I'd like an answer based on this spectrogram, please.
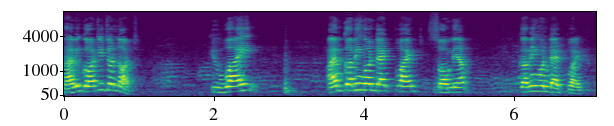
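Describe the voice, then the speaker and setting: Speaking in an Indian accent, a man has a high pitch with ordinary variation and a moderate pace. He takes long, frequent pauses, and there is noticeable background noise. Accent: Indian English, Hindi-speaking. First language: Hindi. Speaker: teacher. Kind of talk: online lecture. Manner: mixes Hindi and English.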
